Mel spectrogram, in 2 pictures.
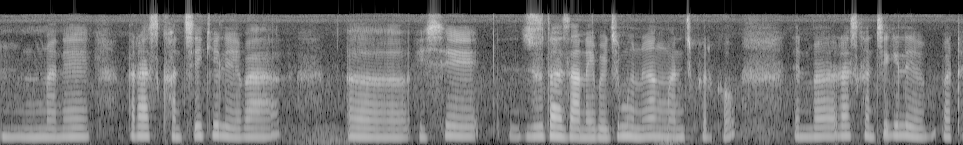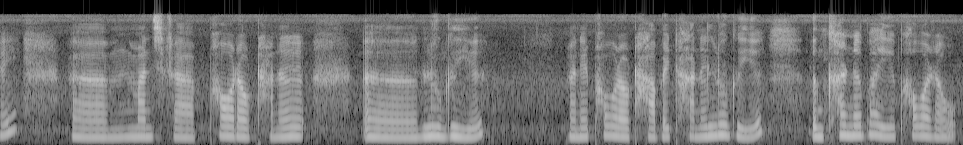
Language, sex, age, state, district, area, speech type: Bodo, female, 18-30, Assam, Kokrajhar, rural, spontaneous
